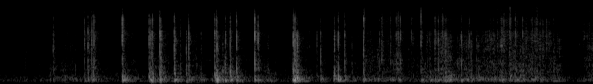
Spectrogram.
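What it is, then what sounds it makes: Woven wicker tray. Long blue nails, using both hands, tap and scratch along the weave of a flat woven wicker (rattan) tray. Quick, dry, crinkly clicks sound over a steady bright scratching rustle, each tap stopping at once with no ring.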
